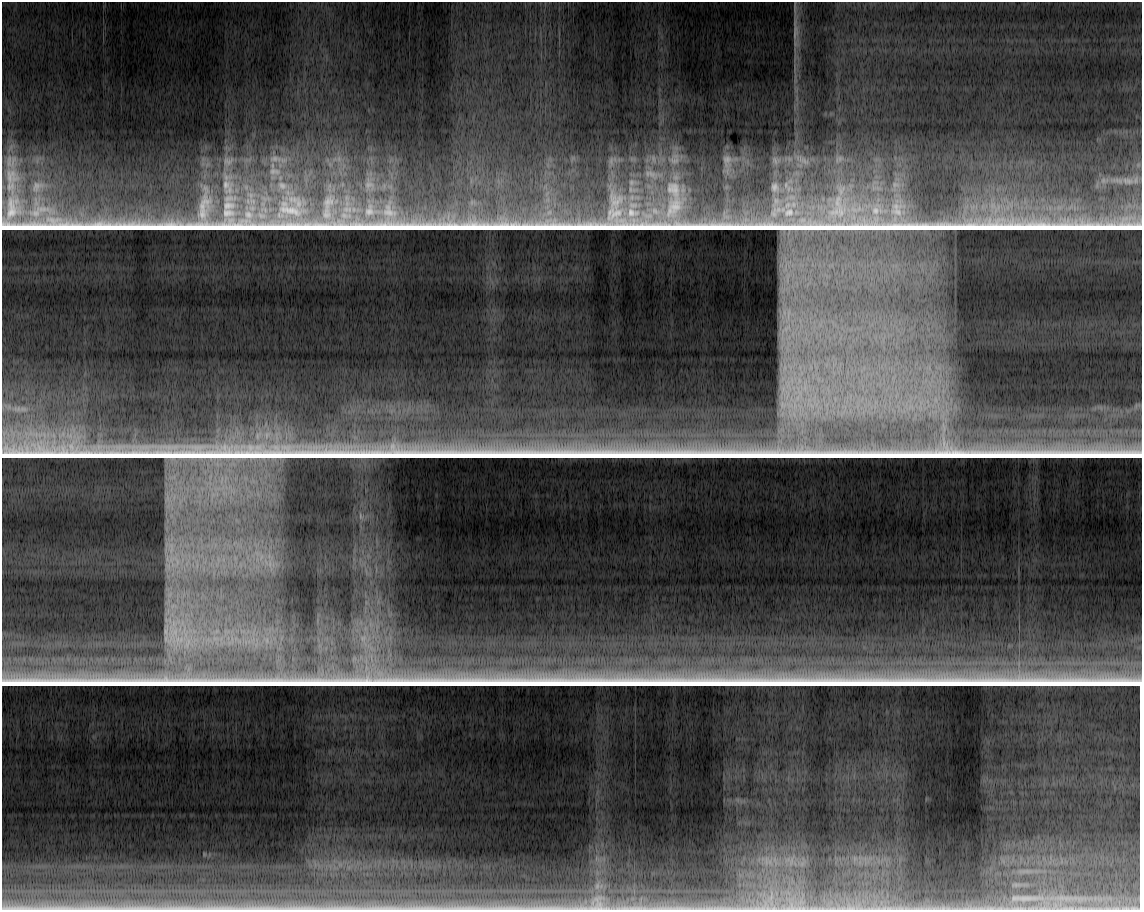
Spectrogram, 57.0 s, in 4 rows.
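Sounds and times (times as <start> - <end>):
train rumble: 0.0 - 56.9.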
